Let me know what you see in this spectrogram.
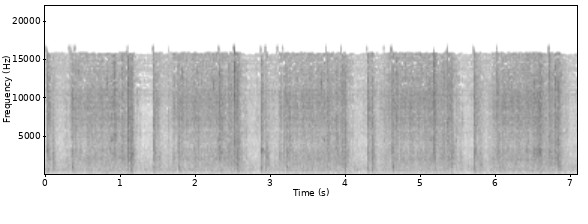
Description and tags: Machine loop 04
Various loops from a range of office, factory and industrial machinery. Useful background SFX loops
factory, industrial, loop, machine, machinery, office, plant, print, sfx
